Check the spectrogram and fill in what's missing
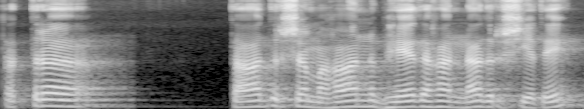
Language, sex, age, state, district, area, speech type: Sanskrit, male, 18-30, Karnataka, Chikkamagaluru, rural, spontaneous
